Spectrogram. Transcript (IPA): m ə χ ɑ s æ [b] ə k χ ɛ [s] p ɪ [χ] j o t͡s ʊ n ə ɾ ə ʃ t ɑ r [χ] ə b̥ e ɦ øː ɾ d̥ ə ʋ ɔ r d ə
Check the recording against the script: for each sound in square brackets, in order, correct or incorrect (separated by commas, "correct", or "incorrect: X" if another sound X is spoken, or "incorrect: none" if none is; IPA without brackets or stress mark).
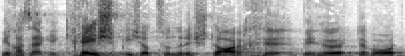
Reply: incorrect: ɡ, incorrect: ʃ, incorrect: ʃ, correct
